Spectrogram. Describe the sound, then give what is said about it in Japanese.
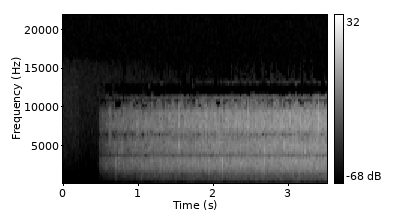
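Steady rain starts abruptly after a brief silence, a dense hiss of falling drops that stays even, with no voices. “雨の音を聞いていた。”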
